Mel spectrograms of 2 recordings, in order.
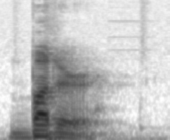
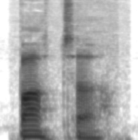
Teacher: In the US, they sometimes sound like D, an alveolar tap instead of T, an alveolar stop.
